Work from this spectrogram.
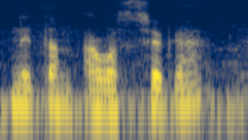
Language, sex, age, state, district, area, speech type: Odia, male, 45-60, Odisha, Balangir, urban, spontaneous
